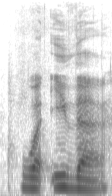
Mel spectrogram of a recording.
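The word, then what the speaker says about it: وإذا: Wa'idha. – Ahsan, wa'idha. Okay, make sure it's not too much stretched sound. Wa'idha, no. Wa'idha, two count. Alif mat.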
